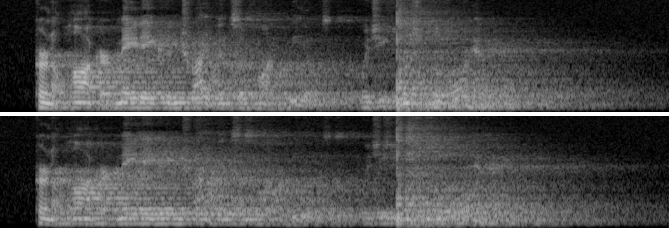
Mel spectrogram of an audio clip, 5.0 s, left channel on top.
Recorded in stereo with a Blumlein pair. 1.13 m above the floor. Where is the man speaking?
15° left, 1.0 m; by 3.7 s 30° left, 5.5 m.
